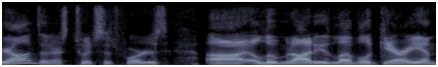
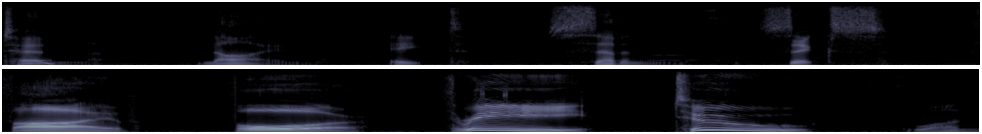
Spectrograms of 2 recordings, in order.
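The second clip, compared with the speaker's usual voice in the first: mock announcer delivery; 8 semitones lower, 6 dB quieter than usual. Giving Cypher ten seconds and counting down: announcer voice countdown. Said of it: "I'm going to use my announcer voice".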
